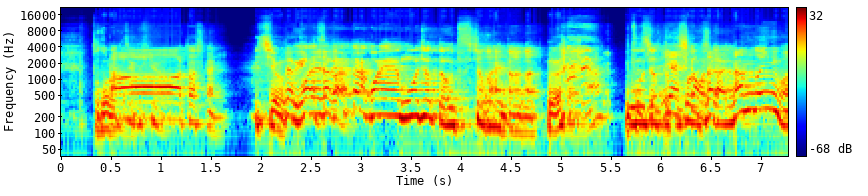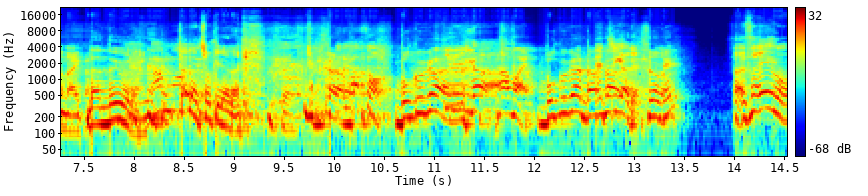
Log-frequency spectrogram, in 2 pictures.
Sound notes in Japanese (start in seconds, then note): 4.8 笑い; 7.6 笑い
